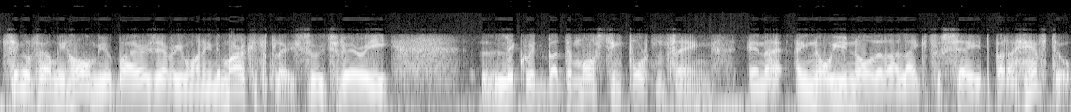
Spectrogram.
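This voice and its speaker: With a slight non-native accent, a man talks at a fairly quick pace in a fairly high pitch with lively intonation. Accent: foreign accent, slight. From outside the US. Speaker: real estate investment executive. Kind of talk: radio interview.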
